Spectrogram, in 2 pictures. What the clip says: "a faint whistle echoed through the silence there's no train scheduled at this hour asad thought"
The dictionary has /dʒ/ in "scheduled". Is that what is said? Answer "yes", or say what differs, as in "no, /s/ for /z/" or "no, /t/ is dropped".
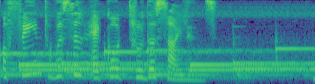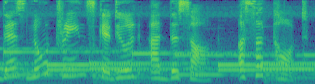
yes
